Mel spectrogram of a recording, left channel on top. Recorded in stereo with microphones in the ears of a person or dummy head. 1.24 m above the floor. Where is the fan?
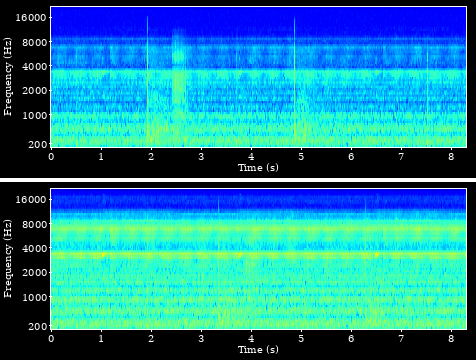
50° right (ahead or behind).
